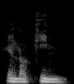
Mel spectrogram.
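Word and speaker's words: Elohim: se distorsionan y aquí en vez de pronunciar tal como está escrito se le pronuncia eloim entonces señor Dios es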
